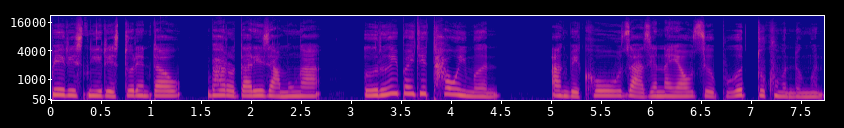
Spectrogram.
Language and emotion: Bodo, sad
